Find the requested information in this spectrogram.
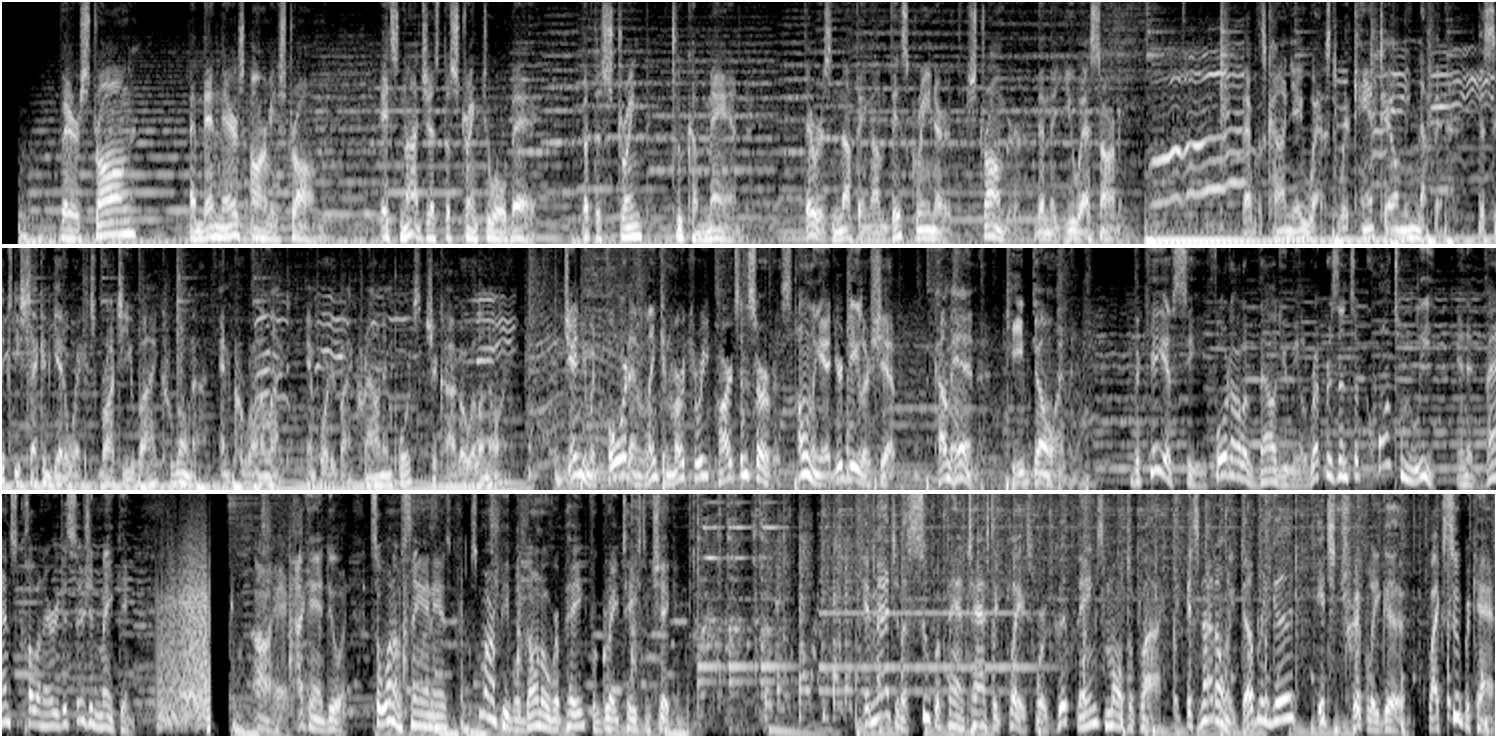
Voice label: COMMERCIAL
